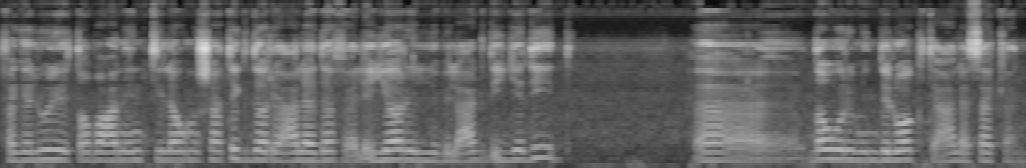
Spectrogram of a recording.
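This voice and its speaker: A woman with an Egyptian accent, at a moderate pace. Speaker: vlogger mother. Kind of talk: emotional personal vlog. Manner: emotional, halting.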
